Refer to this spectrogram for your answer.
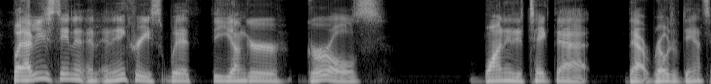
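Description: On a very clean recording with a silent background and a dry, close sound with no echo, a man at medium pitch speaks at a fairly slow pace with long, frequent pauses and ordinary pitch variation. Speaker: radio DJ. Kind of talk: casual radio interview. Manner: joking, boastful.

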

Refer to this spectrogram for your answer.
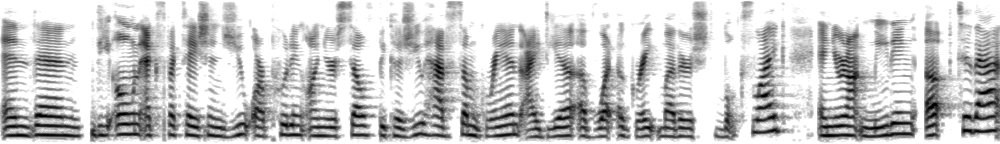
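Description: This woman's voice sits at a medium pitch and moves at a moderate pace. Her tone is warm and energetic. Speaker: podcast host. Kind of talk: solo podcast talk, motivational and faith-based. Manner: passionate, animated, loud at times; warm, energetic, conversational.

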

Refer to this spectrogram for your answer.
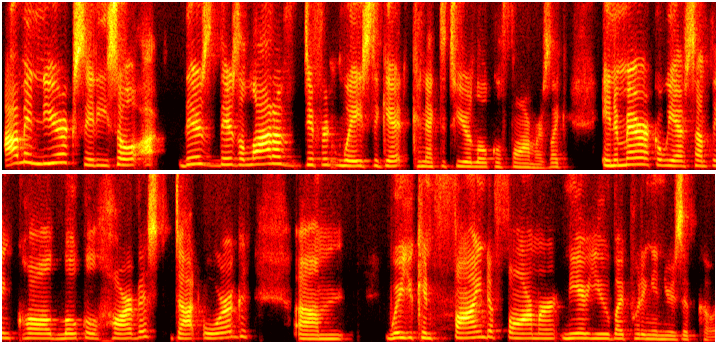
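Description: In a very clean recording with a silent background, a woman speaks at a moderate pace in a normal speaking voice with lively intonation. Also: fairly high pitch for a woman. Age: 50s. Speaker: natural foods chef and health coach. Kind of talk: interview.

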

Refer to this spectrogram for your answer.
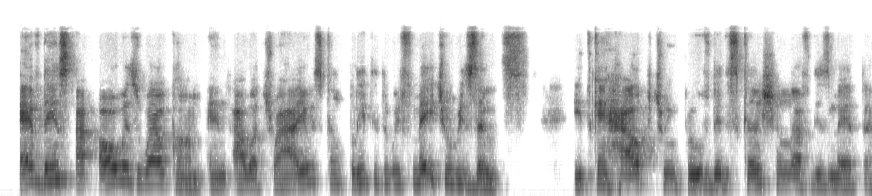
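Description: Lively intonation marks this man's high voice, with a Brazilian accent. He keeps a moderate pace. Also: quiet background. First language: Portuguese. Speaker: gynecologic oncologist researcher.

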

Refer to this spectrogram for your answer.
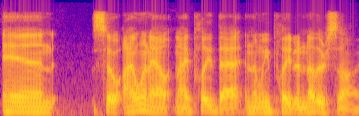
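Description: This man has an unremarkable speaking voice with an American accent. He talks at medium pitch and a fairly quick pace. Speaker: musician. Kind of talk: casual interview chat.

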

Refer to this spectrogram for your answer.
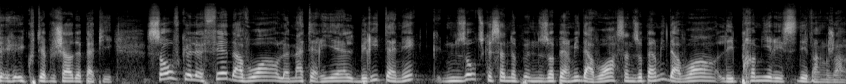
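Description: Using lively intonation and a Quebec accent, a man speaks at a moderate pace with a fairly high pitch. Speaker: comic book columnist. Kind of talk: casual chat.

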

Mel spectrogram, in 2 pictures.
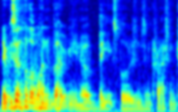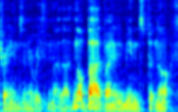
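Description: Very fast speech comes from a man with a very deep, low pitch. His pitch varies in an ordinary way. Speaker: podcast co-host, film writer. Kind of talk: casual chat.

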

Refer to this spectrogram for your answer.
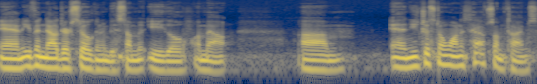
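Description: A man with an American accent, a normal speaking voice, fairly low pitch, ordinary pitch variation and a fairly quick pace. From Los Angeles, US. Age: 40s. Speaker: jiu jitsu school owner. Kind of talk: casual chat.

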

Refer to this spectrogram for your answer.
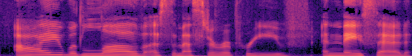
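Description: Speaking very slowly with a bright, sharp tone, a woman with a medium-pitched voice is heard over audible room echo. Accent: American. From US South, Tennessee (Nolensville, Williamson County). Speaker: English teacher. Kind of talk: casual chat.

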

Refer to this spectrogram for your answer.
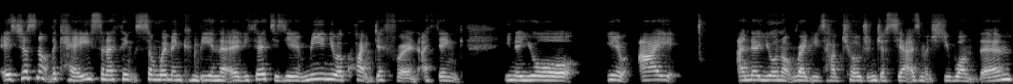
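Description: Over a silent background in a very clean recording, a woman talks very fast at a medium pitch, somewhat breathy, with ordinary pitch variation. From northern England, Manchester. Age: 30s. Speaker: events director. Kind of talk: casual chat.

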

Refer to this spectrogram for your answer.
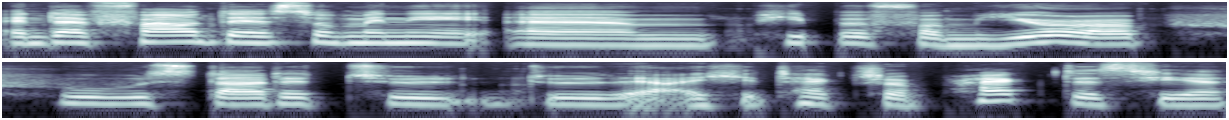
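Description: Speaking with a German accent, a woman uses a fairly low pitch, fairly even intonation and a moderate pace. The very clean recording has a silent background and a dry, close sound with no echo. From Germany. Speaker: realtor and architectural historian. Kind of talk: casual interview.

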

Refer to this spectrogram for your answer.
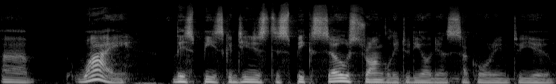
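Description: In a plain, everyday voice, a man speaks at a fairly low pitch and a moderate pace with ordinary pitch variation. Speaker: podcast host. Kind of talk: interview conversation. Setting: video call.

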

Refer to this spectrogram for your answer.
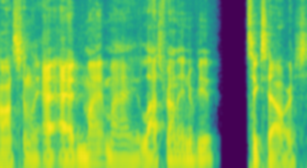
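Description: With a Californian accent, a man speaks at a fairly quick pace and a fairly low pitch. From California Central Valley (Manteca). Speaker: banker. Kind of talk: casual interview. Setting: studio.

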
